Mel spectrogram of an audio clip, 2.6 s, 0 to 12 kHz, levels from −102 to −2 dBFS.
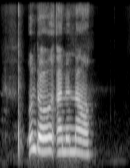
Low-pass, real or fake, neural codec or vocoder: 10.8 kHz; fake; autoencoder, 48 kHz, 128 numbers a frame, DAC-VAE, trained on Japanese speech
